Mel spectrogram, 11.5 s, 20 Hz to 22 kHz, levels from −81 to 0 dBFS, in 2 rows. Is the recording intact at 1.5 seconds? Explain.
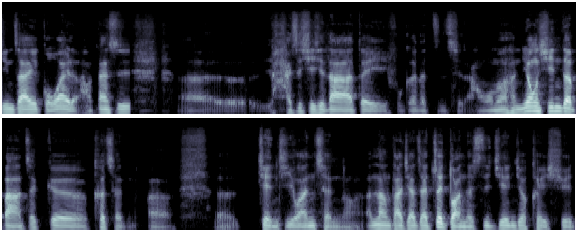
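No. From 1.51 to 1.62 s there is a burst of packet loss. Several packets in a row never arrived in time, so the receiver extended the last speech it had and faded it down for about 76 ms. The speech then resumes with about 80 ms gone. Unlike a plain dropout, the gap isn't silent. It is bridged by a stretched, fading sound, and then the speech jumps ahead.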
